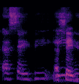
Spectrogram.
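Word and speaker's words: sabe: That what she said is s which is spelled s a be. Wait a minute. Wait a minute. Sab. Sab means to know. Wait a minute. This the wine knows. No, the wine doesn't know. This is sab.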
